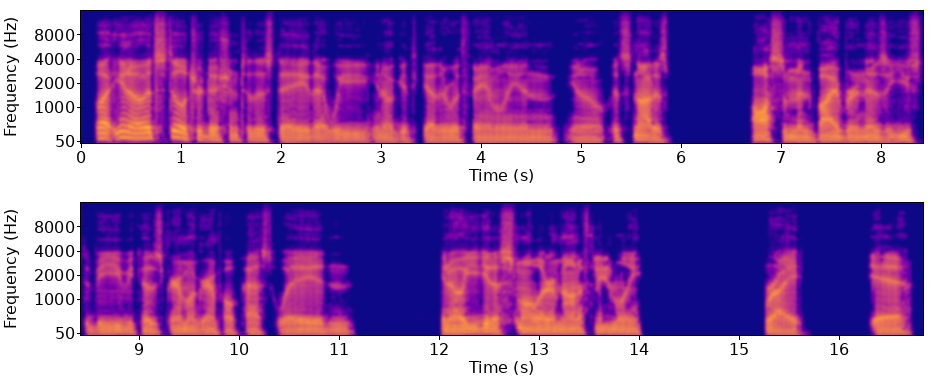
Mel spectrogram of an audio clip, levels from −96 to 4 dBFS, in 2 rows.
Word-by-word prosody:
But, 145 Hz, -1 st, +6 dB
you 165 Hz, -, +5 dB
know, 140 Hz, -2 st, +7 dB
it's 150 Hz, 0 st, +6 dB
still 170 Hz, -4 st, +5 dB
a 135 Hz, -, +5 dB
tradition 105 Hz, -2 st, -1 dB
to 95 Hz, -, -8 dB
this 95 Hz, 0 st, -3 dB
day 85 Hz, +1 st, -1 dB
that 90 Hz, -3 st, -3 dB
we, 90 Hz, -1 st, -4 dB
you 85 Hz, -, -9 dB
know, 85 Hz, -1 st, -4 dB
get 85 Hz, 0 st, -8 dB
together 85 Hz, 0 st, -4 dB
with 85 Hz, -1 st, -4 dB
family 85 Hz, 0 st, -5 dB
and, 85 Hz, +1 st, -6 dB
you 80 Hz, -, -12 dB
know, 75 Hz, +1 st, -8 dB
it's 95 Hz, +1 st, -7 dB
not 105 Hz, -5 st, +4 dB
as 80 Hz, -1 st, -4 dB, 0.8 s
awesome 105 Hz, -3 st, +4 dB
and 90 Hz, -3 st, -2 dB
vibrant 90 Hz, 0 st, +3 dB
as 90 Hz, -3 st, -1 dB
it -, -, -6 dB
used 90 Hz, -4 st, -5 dB
to -, -, -12 dB
be, 85 Hz, +4 st, -2 dB
because 85 Hz, -2 st, -4 dB
grandma 85 Hz, +1 st, -2 dB
and 80 Hz, -, -5 dB
grandpa 85 Hz, -2 st, -3 dB
passed 75 Hz, 0 st, -4 dB
away 85 Hz, +2 st, -1 dB
and, 80 Hz, 0 st, -7 dB, 0.9 s
you 90 Hz, -, -1 dB
know, 85 Hz, -1 st, +4 dB
you 95 Hz, 0 st, +3 dB
get 100 Hz, +1 st, +4 dB
a 90 Hz, -, +2 dB
smaller 95 Hz, -3 st, +3 dB
amount 90 Hz, +1 st, +2 dB
of 85 Hz, -, -9 dB
family. 90 Hz, -2 st, -2 dB, 1.3 s
Right. 75 Hz, +1 st, +1 dB, 0.7 s
Yeah. 85 Hz, +1 st, +1 dB
85 Hz, 180 wpm, -24 LUFS, 85-95 Hz, 1.3 s, know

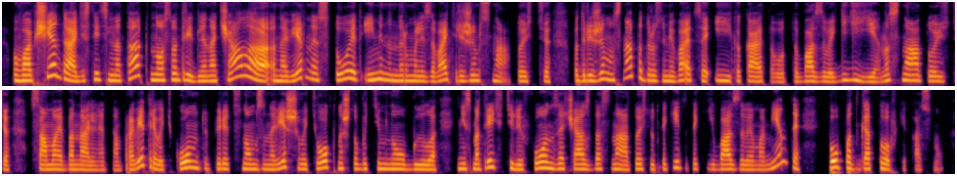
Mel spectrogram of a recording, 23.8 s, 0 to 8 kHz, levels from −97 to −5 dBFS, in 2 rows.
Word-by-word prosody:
Вообще, 200 Hz, -, +6 dB
да, 230 Hz, -, +6 dB
действительно 195 Hz, +1 st, -1 dB
так. 300 Hz, -, +1 dB
Но 210 Hz, -1 st, +3 dB
смотри, 215 Hz, -3 st, +1 dB
для 180 Hz, +1 st, -1 dB
начала, 230 Hz, -, +4 dB
наверное, 225 Hz, -, 0 dB
стоит 230 Hz, +4 st, +1 dB
именно 220 Hz, 0 st, +1 dB
нормализовать 190 Hz, +1 st, -1 dB
режим 195 Hz, +2 st, -1 dB
сна. 195 Hz, -1 st, -6 dB
То 175 Hz, -, -3 dB
есть 170 Hz, -1 st, -7 dB, 0.4 s
под 195 Hz, -1 st, -4 dB
режимом 215 Hz, +3 st, 0 dB
сна 300 Hz, +8 st, 0 dB
подразумевается 200 Hz, -, -1 dB
и 195 Hz, 0 st, -3 dB
какая-то, 170 Hz, -3 st, -2 dB
вот, 150 Hz, 0 st, -8 dB
базовая 165 Hz, -1 st, -2 dB
гигиена 185 Hz, -2 st, -3 dB
сна. 200 Hz, -2 st, +1 dB
То 175 Hz, -1 st, -2 dB
есть 170 Hz, +1 st, -8 dB, 0.4 s
самое 170 Hz, -1 st, +1 dB
банальное, 155 Hz, -2 st, -2 dB
там: 150 Hz, 0 st, -9 dB
проветривать 175 Hz, -, 0 dB
комнату 210 Hz, -1 st, +1 dB
перед 185 Hz, 0 st, -3 dB
сном, 180 Hz, -2 st, -2 dB
занавешивать 180 Hz, +2 st, +1 dB
окна, 210 Hz, -1 st, +2 dB
чтобы 185 Hz, -2 st, -1 dB
темно 180 Hz, -2 st, -1 dB
было, 165 Hz, -1 st, -1 dB, 0.2 s
не 190 Hz, -, +1 dB
смотреть 215 Hz, +7 st, +1 dB
в -, -, -21 dB
телефон 200 Hz, +3 st, +1 dB
за 190 Hz, 0 st, -2 dB
час 180 Hz, -2 st, 0 dB
до 185 Hz, +1 st, -2 dB
сна. 175 Hz, -3 st, -2 dB
То 185 Hz, -, -3 dB
есть 180 Hz, -, -3 dB
вот 170 Hz, -1 st, -6 dB
какие-то 185 Hz, +2 st, -4 dB
такие 175 Hz, -1 st, -8 dB
базовые 170 Hz, -1 st, 0 dB
моменты 205 Hz, -, -2 dB, 0.3 s
по 235 Hz, +2 st, +8 dB
подготовке 185 Hz, -4 st, -1 dB
ко -, -, -13 dB
сну. -, -, -14 dB
185 Hz, 150 wpm, -22 LUFS, 175-215 Hz, 0.4 s, по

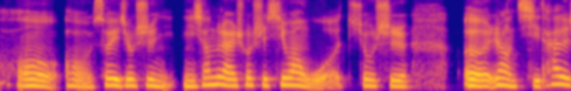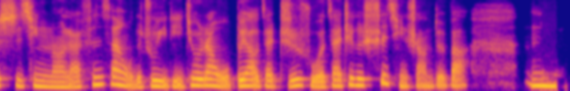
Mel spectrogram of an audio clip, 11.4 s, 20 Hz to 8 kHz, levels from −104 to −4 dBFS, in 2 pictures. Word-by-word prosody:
哦 205 Hz, -4 st, +2 dB
哦， 200 Hz, -5 st, -2 dB
所 200 Hz, +6 st, +1 dB
以 215 Hz, -, +8 dB
就 210 Hz, 0 st, +2 dB
是 205 Hz, +1 st, +1 dB
你 190 Hz, +2 st, -4 dB
你 190 Hz, -, 0 dB
相 230 Hz, +5 st, +1 dB
对 245 Hz, -, +4 dB
来 210 Hz, -2 st, +4 dB
说 215 Hz, +3 st, -1 dB
是 220 Hz, -1 st, -1 dB
希 215 Hz, +2 st, 0 dB
望 215 Hz, -4 st, +3 dB
我， 440 Hz, +4 st, -3 dB
就 205 Hz, -1 st, -2 dB
是， 190 Hz, -2 st, 0 dB, 0.5 s
呃， 195 Hz, -3 st, +7 dB
让 215 Hz, -2 st, +3 dB
其 185 Hz, 0 st, +1 dB
他 250 Hz, +8 st, -2 dB
的 245 Hz, -2 st, +4 dB
事 215 Hz, -2 st, -1 dB
情 190 Hz, -1 st, -1 dB
呢， 165 Hz, -1 st, -3 dB
来 165 Hz, -, -4 dB
分 240 Hz, +7 st, -3 dB
散 245 Hz, -4 st, -1 dB
我 -, -, -5 dB
的 -, -, -4 dB
注 190 Hz, +2 st, -1 dB
意 180 Hz, -, 0 dB
力， -, -, -4 dB
就 215 Hz, +3 st, 0 dB
让 210 Hz, -1 st, +1 dB
我 -, -, -1 dB
不 195 Hz, -, 0 dB
要 200 Hz, +1 st, +1 dB
再 185 Hz, 0 st, -4 dB
执 195 Hz, +3 st, -3 dB
着 215 Hz, -, -2 dB
在 195 Hz, +3 st, -3 dB
这 230 Hz, +4 st, -2 dB
个 220 Hz, -, +1 dB
事 295 Hz, +8 st, -3 dB
情 270 Hz, -, -6 dB
上， -, -, -7 dB
对 -, -, -5 dB
吧？ -, -, -6 dB, 0.6 s
嗯。 205 Hz, -2 st, +2 dB
205 Hz, 270 characters per minute, -20 LUFS, 190-220 Hz, 0.6 s, 以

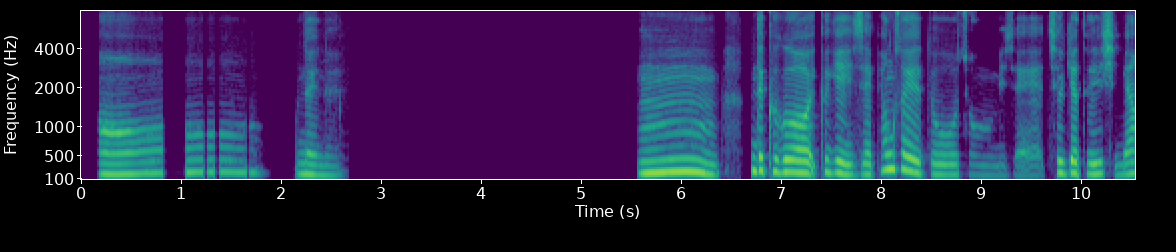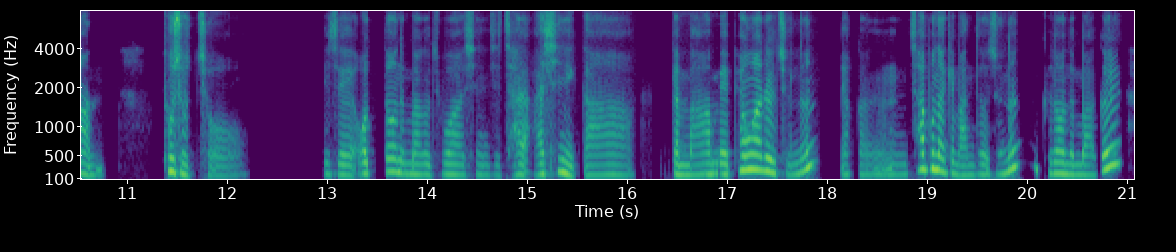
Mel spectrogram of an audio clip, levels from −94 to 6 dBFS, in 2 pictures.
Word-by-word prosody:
어. 185 Hz, +2 st, -1 dB, 1.3 s
네네. 170 Hz, -3 st, -5 dB, 3.0 s
음. 210 Hz, -2 st, +6 dB, 0.3 s
근데 240 Hz, 0 st, +4 dB
그거 210 Hz, -3 st, +5 dB
그게 205 Hz, -3 st, +1 dB
이제 175 Hz, +1 st, -2 dB
평소에도 210 Hz, -9 st, +1 dB
좀 165 Hz, -2 st, -20 dB
이제 170 Hz, -, -15 dB
즐겨 200 Hz, -1 st, +2 dB
들으시면 180 Hz, -1 st, -3 dB, 0.6 s
더 230 Hz, -, +4 dB
좋죠. 175 Hz, -3 st, -2 dB, 0.8 s
이제 175 Hz, -2 st, -6 dB
어떤 210 Hz, +3 st, -2 dB
음악을 180 Hz, -1 st, -6 dB
좋아하시는지 170 Hz, -1 st, -9 dB
잘 175 Hz, +3 st, -7 dB
아시니까 170 Hz, -2 st, -4 dB, 0.3 s
그러니까 170 Hz, -2 st, -2 dB
마음에 180 Hz, +1 st, -2 dB
평화를 245 Hz, -2 st, +5 dB
주는 195 Hz, -, -2 dB, 0.3 s
약간 130 Hz, -, -13 dB
차분하게 250 Hz, -4 st, +2 dB
만들어 165 Hz, +1 st, -8 dB
주는 210 Hz, +12 st, -2 dB, 0.2 s
그런 190 Hz, -1 st, -2 dB
음악을 175 Hz, -, 0 dB
180 Hz, 210 characters per minute, -23 LUFS, 170-205 Hz, 3.0 s, 음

